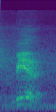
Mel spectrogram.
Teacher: Bir itu dibaca tipis, bir. Jadi nggak boleh dibaca tebal, nggak boleh biol, nggak boleh, tapi bir biasa aja. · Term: ro tarkik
